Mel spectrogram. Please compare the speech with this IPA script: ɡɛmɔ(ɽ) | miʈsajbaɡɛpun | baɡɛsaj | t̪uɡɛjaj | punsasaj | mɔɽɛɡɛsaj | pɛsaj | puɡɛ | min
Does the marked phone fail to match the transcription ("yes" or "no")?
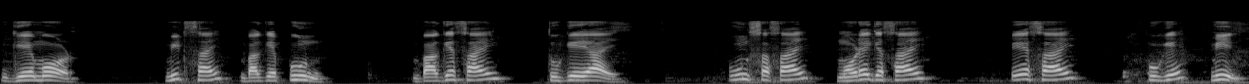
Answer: no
